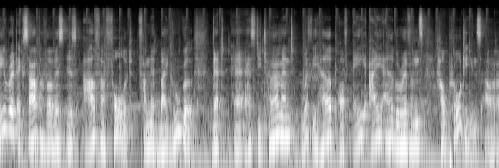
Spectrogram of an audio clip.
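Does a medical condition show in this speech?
No.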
